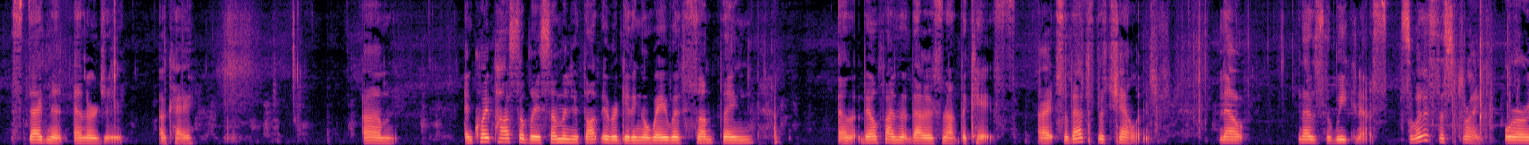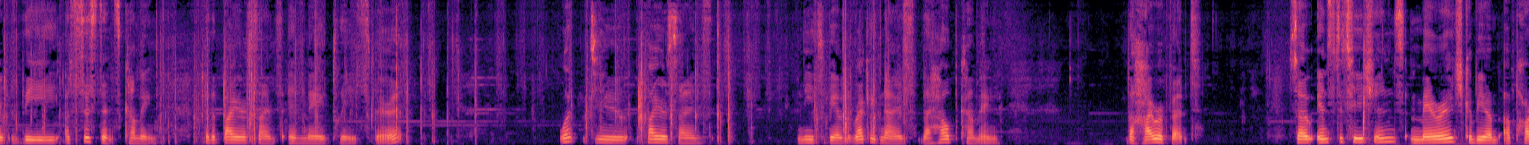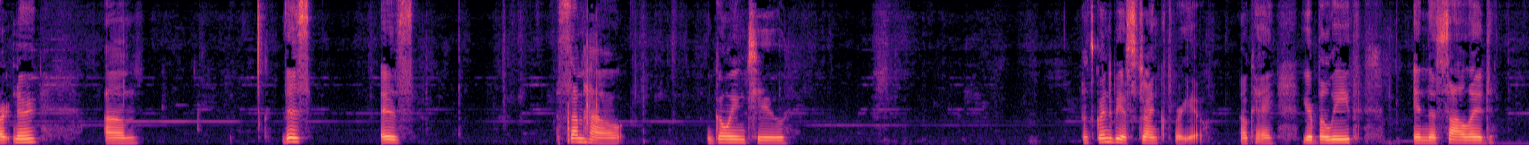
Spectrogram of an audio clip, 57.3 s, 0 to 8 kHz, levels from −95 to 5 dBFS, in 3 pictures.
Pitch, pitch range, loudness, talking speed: 165 Hz, 150-205 Hz, -22 LUFS, 100 wpm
